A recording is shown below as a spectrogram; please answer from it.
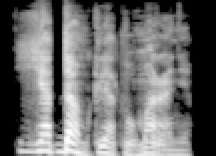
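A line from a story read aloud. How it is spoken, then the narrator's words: Strained, forced out. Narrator (Russian): выдавила из себя Мария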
